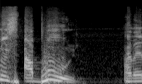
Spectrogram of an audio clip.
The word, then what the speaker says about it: Abul: His name is Abul. I may not be able to pronounce it well, don't mind me. And when I say Abul, the spelling is A-B-U-L.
